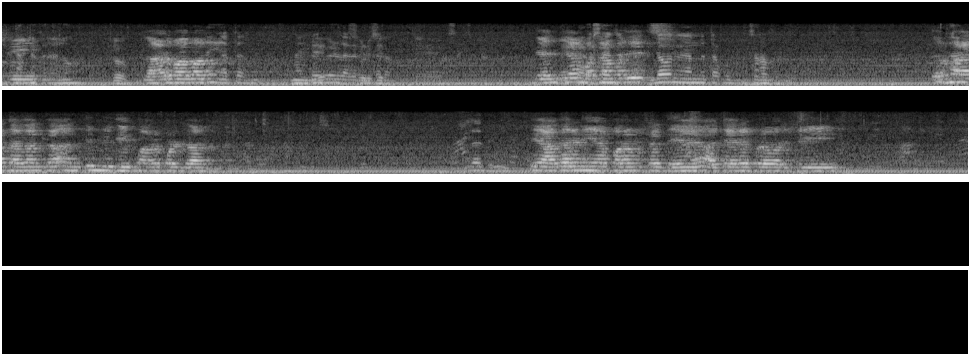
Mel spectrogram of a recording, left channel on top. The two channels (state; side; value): silent; right; digital silence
